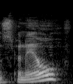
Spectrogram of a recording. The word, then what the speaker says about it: Spinell: main character uh frank zito played by john spinell that's how you pronounce it um he's a bit um had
